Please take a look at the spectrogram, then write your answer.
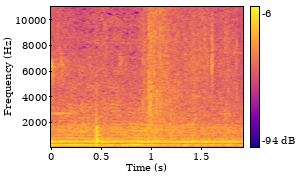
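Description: Bees buzz near a nest in the video game Above Snakes, a continuous steady droning hum, fairly loud and close, with a faint click and no talking.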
